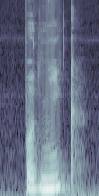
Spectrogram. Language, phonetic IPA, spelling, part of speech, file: Czech, [ˈpodɲɪk], podnik, noun, Cs-podnik.ogg
- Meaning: 1. business, enterprise 2. undertaking, enterprise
